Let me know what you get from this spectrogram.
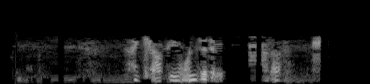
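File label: Sheriff Dispatch, Scanner audio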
